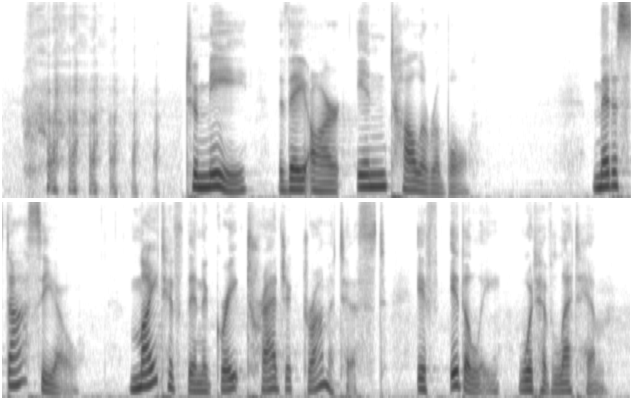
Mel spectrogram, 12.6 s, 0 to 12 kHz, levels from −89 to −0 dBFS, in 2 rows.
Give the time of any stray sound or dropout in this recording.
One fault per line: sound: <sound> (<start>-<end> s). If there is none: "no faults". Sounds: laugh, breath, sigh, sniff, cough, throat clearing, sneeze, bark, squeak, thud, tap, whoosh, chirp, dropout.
sound: laugh (0.2-1.6 s)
